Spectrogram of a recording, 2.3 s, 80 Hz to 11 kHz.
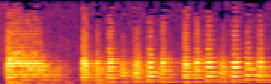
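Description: Trumpet in an early-1930s cartoon score playing one held note, then a quick run of short notes from just under a second in.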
